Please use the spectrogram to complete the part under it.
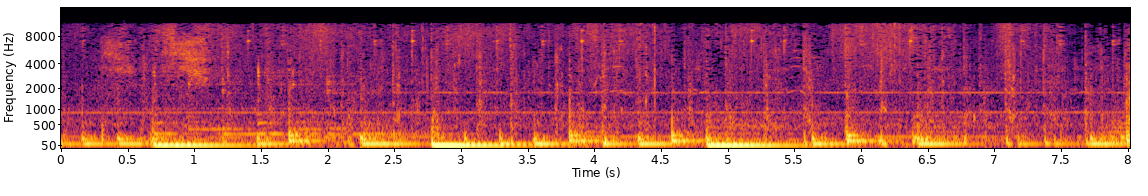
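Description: Horses walk in the Red Dead Redemption 2 video game with an uneven, steady clip-clop of hooves, moderately close, over a quiet ambient background.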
